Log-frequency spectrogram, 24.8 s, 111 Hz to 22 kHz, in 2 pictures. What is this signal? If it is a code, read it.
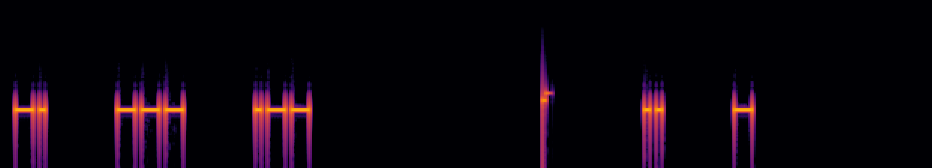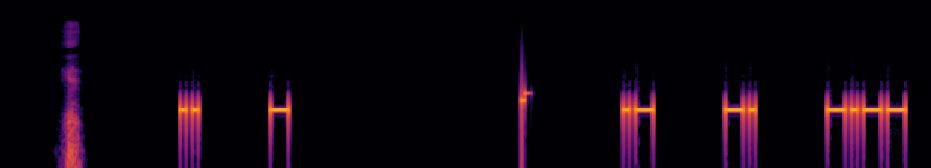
Morse code, heard as a keyed tone, about 15 wpm, spaced as for 7 wpm, 700 Hz. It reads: NOW IT IT ANY
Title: 4x Character Spacing - Top 300 Words - 15wpm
